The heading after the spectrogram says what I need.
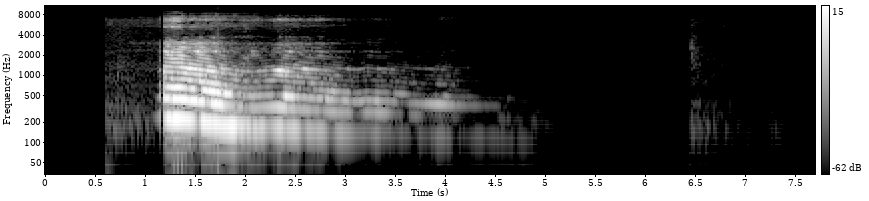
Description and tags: yawning or sleepiness sound captured using Cyberlink PowerDirector 14
bored, Sleep, Sleepiness, tired, yawning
